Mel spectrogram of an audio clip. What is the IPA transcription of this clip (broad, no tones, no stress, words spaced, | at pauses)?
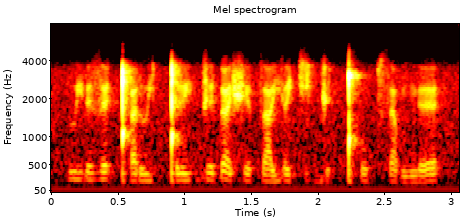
ɯjɾezɛǃʼa ɾɯj ǃej deɗa ʃɛta jɛt͡ɕɛɡe ǃʰob sabŋɛ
